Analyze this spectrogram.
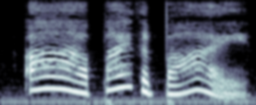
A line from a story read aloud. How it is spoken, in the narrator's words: with a sudden accession of gay thought, she cried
